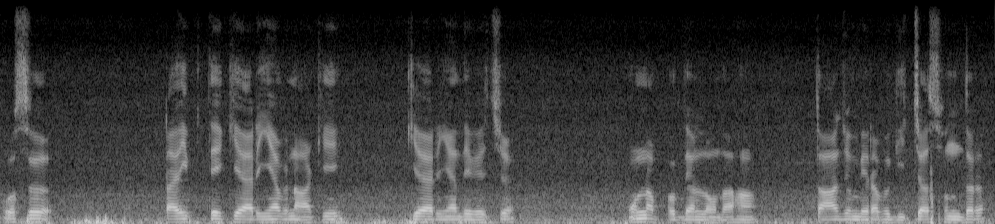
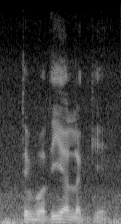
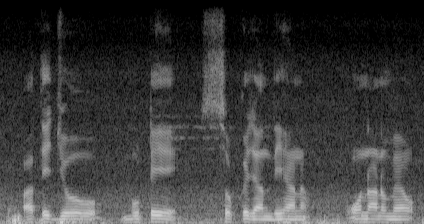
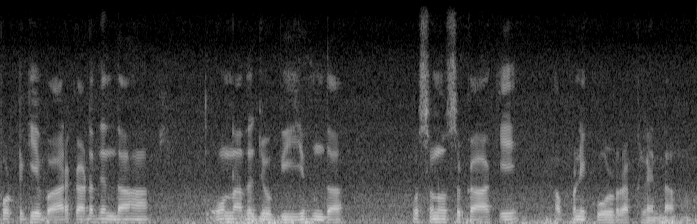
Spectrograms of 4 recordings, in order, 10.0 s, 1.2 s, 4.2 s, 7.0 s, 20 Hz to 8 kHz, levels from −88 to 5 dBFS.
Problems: none marked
